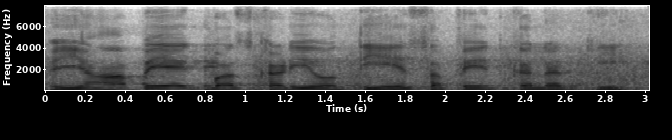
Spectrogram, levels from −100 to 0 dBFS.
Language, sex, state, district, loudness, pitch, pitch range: Hindi, male, Uttar Pradesh, Lucknow, -14 LUFS, 145 Hz, 135-150 Hz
